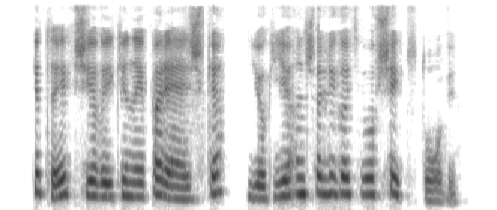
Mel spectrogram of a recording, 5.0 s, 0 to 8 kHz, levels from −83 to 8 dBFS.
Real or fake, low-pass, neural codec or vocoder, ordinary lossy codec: real; 7.2 kHz; none; AAC, 32 kbps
